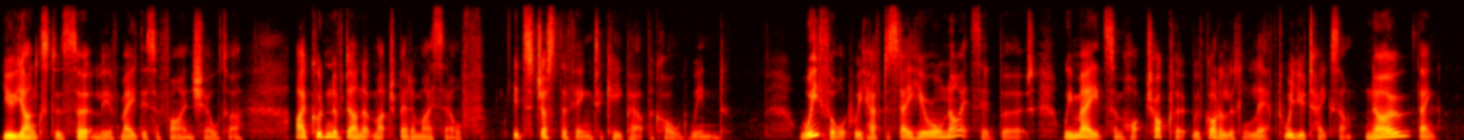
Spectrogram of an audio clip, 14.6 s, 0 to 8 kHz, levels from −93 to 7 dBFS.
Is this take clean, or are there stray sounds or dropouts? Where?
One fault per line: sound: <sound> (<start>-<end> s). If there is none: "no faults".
no faults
